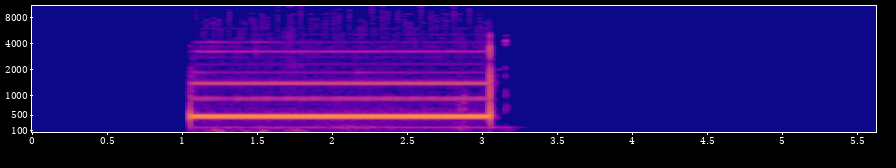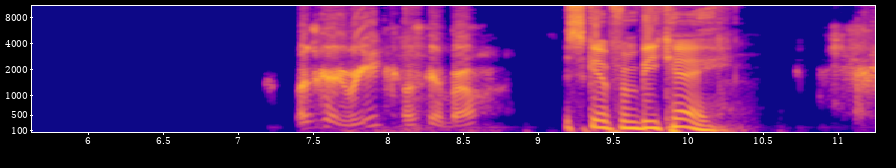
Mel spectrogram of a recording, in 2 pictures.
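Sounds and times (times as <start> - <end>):
telephone ringback tone from an outgoing call: 1.0 - 3.1
speech: 7.4 - 10.4.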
